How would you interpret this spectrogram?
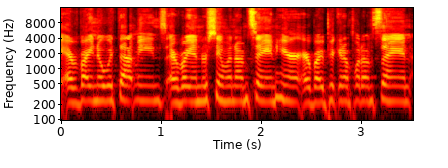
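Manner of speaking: brisk run of quick questions; rapid-fire checking. Real, not acted. Checking the audience gets her innuendo, rapid-fire. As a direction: rattle the questions off without a breath.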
